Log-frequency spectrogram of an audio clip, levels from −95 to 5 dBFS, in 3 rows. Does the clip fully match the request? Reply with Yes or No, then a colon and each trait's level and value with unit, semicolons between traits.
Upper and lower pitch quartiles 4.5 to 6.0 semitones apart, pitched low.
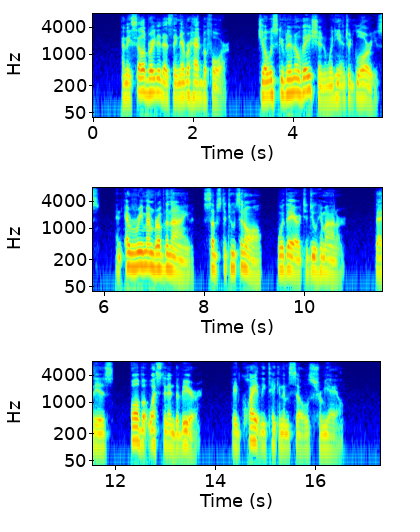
Yes: average, 4.8 semitones; low, 115 Hz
